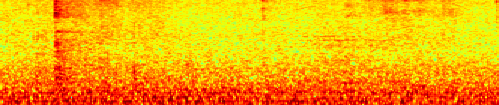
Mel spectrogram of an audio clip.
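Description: Near silence: lecture-hall room tone, with a faint click about a quarter second in.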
